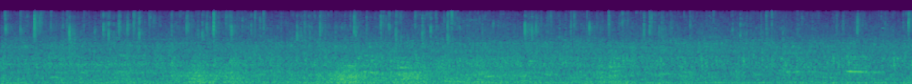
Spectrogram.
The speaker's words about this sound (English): Little spurts of thunder here and there.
